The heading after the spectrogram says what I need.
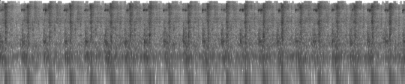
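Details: Hatz diesel converted to spark ignition on woodgas from a gasifier: sharp hard knock each firing over slow thumping idle; ignition timing too far advanced, later retarded, sounding much better.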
